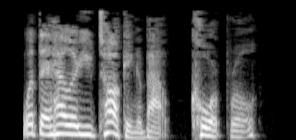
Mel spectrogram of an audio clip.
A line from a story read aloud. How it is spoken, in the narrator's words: Apone snapped, emphasizing Khan's rank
